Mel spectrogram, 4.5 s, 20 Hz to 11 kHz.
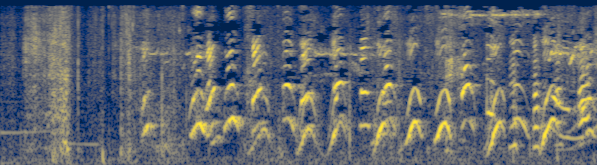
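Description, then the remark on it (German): Three puppies whimper and squeal in quick, overlapping high-pitched bursts from inside a bag lying in the middle of a road, starting after a brief rustle and continuing steadily without pause; no one speaks. “Ja, was seid ihr denn für süße Hundebabys? 1, 2, 3 kleine muntere Kerlchen.”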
